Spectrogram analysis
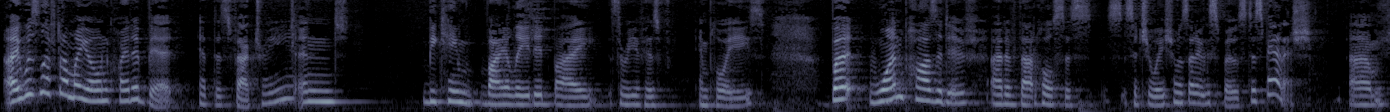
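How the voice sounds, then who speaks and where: A woman's voice: mid-range voice, darkish tone. A middle-aged woman from San Francisco giving a personal testimony, speaking frankly and reflectively about her life. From San Francisco, United States. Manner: frank and reflective, plain spoken.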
